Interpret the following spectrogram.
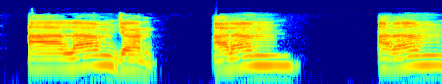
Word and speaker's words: ألم: Nah, baca A-nya itu nggak nyampe satu harokat, Bapak. Hati-hati. Pokoknya huruf yang pendek itu dibaca satu harokat. Jangan kurang dari itu. Jangan kurang dari satu harokat.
